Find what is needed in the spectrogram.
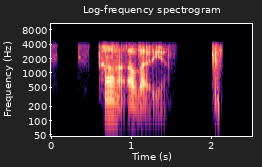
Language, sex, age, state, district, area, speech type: Dogri, male, 18-30, Jammu and Kashmir, Jammu, urban, conversation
